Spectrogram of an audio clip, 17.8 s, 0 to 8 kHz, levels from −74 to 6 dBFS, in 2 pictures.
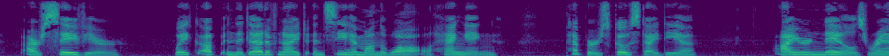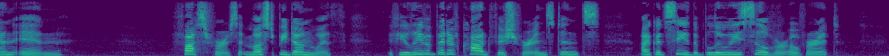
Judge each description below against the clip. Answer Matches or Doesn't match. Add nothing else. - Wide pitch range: Doesn't match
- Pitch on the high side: Matches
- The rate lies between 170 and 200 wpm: Doesn't match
